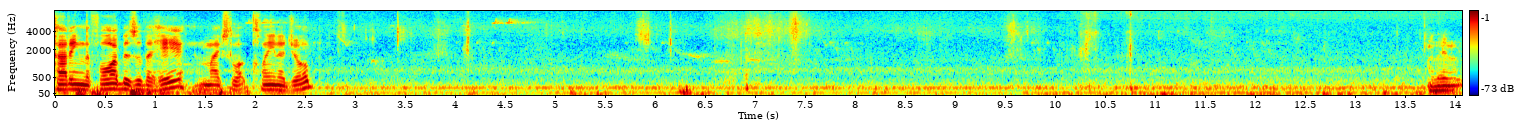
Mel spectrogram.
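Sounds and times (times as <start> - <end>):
high bird chirps: 4.1 - 4.9.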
